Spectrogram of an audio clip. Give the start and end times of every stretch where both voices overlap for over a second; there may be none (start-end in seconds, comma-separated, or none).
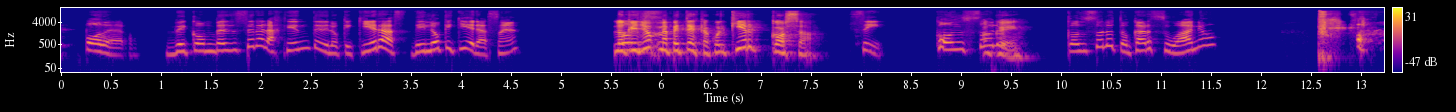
none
